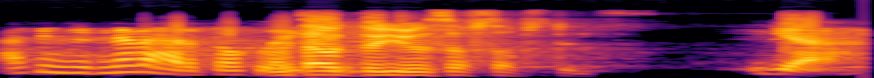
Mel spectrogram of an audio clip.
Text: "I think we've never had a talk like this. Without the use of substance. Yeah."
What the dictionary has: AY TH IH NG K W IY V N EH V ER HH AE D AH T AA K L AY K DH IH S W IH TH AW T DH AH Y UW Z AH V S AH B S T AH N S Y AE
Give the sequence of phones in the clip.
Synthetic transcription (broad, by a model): AY TH IH NG K W IY V N EH V ER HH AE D AH T AA K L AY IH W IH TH AW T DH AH Y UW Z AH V S AH B S T AH N S Y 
